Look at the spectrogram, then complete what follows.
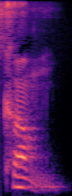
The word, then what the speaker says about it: calm: It's calm. Because here L is silent.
